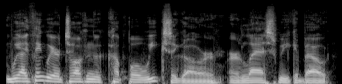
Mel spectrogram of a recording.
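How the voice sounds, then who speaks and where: A man's voice: deep voice, sing-song, quick pace, darkish tone, no echo, studio quality. A man co-hosting a podcast, talking casually in a conversational way. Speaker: podcast co-host. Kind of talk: casual chat.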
